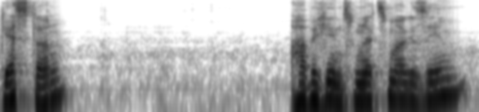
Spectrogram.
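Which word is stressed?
gestern. The stress falls on the word gestern. It answers when the person was last seen. "wann hast du denn XY zum letzten Mal gesehen?"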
